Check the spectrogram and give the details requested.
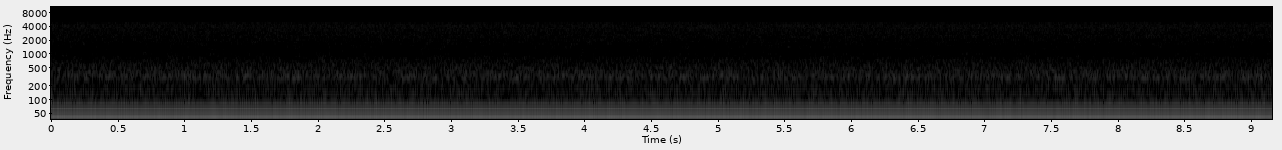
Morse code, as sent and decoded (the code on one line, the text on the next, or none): none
